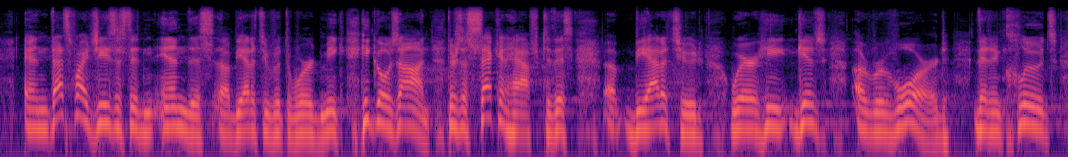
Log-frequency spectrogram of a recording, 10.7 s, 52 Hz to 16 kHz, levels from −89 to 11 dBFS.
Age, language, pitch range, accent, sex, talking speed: 50-69, English, 130-170 Hz, American, male, 175 wpm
